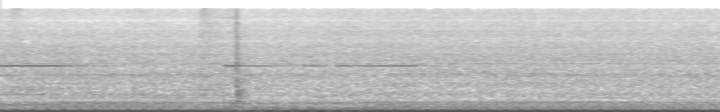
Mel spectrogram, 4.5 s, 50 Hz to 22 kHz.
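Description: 2016 Subaru WRX STI's turbocharged 2.5-litre flat-four boxer engine idling steadily. A thin high tone sounds on and off over it in the first half, with a light click about one and a half seconds in.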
